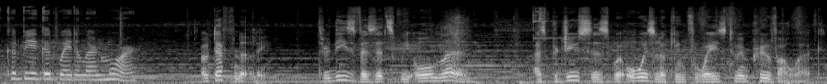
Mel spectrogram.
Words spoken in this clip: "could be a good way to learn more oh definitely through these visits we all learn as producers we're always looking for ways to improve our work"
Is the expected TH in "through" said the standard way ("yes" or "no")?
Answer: yes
